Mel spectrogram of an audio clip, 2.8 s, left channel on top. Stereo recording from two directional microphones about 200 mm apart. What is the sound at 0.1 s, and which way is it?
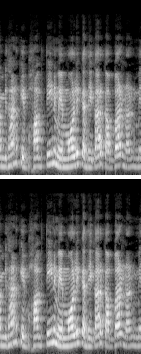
Speech, 25° right (ahead or behind).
